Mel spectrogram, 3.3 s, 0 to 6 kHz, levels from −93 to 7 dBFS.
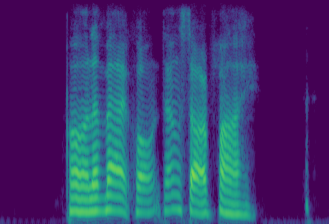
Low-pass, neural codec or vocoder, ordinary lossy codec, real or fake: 5.4 kHz; codec, 16 kHz in and 24 kHz out, 0.4 kbps, LongCat-Audio-Codec, four codebook decoder; Opus, 24 kbps; fake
